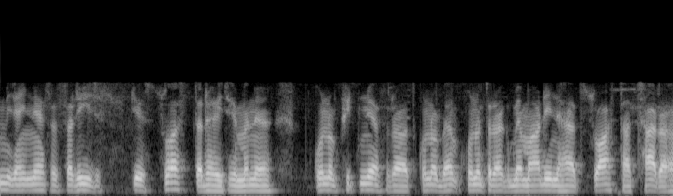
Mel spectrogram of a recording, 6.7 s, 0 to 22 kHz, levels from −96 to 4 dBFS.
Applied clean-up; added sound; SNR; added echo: none; none; none; none.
